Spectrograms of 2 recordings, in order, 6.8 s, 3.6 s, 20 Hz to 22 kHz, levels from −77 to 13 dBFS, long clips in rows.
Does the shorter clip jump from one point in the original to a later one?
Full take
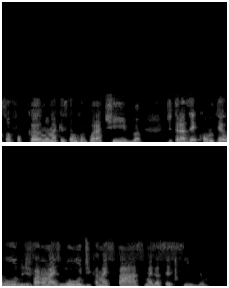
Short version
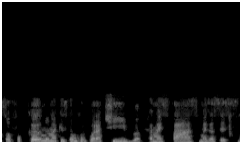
yes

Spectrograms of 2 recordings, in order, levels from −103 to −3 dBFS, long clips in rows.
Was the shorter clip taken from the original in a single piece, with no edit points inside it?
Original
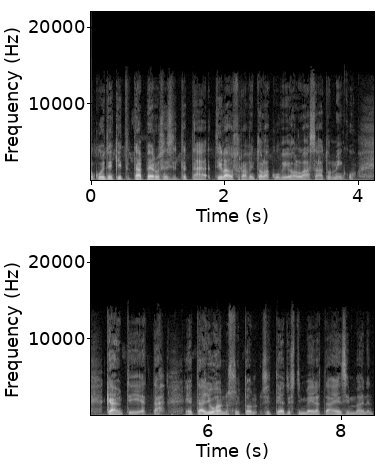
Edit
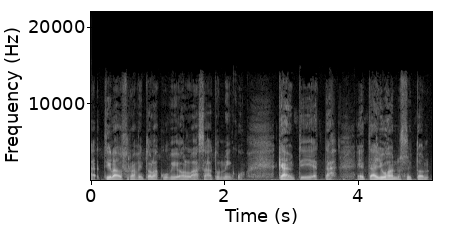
yes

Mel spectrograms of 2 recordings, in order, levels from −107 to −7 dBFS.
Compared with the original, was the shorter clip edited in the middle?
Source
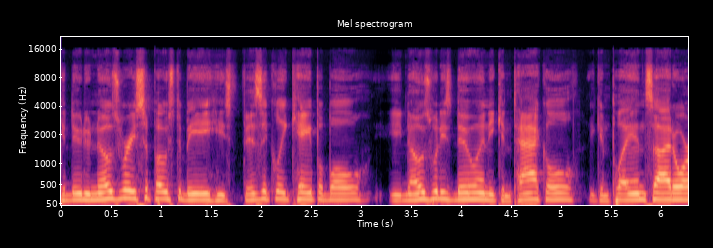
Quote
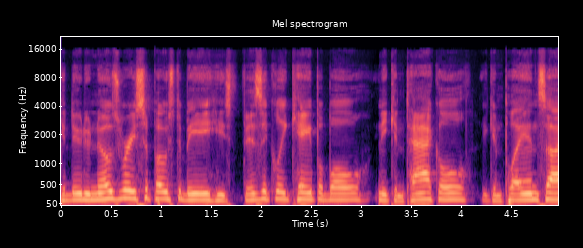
yes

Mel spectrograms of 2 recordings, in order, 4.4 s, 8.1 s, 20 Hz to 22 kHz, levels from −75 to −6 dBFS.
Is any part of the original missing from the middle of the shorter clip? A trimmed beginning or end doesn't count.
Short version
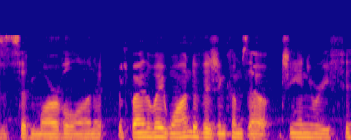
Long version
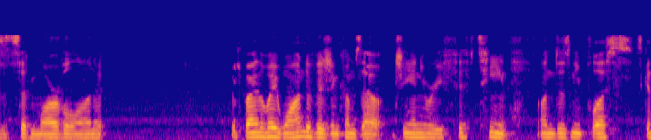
yes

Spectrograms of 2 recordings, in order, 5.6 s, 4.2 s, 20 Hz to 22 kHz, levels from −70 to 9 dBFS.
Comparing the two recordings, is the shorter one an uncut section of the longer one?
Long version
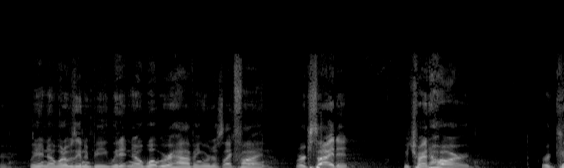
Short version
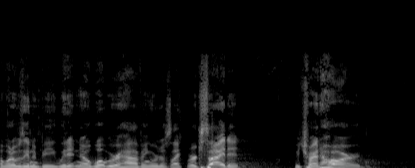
no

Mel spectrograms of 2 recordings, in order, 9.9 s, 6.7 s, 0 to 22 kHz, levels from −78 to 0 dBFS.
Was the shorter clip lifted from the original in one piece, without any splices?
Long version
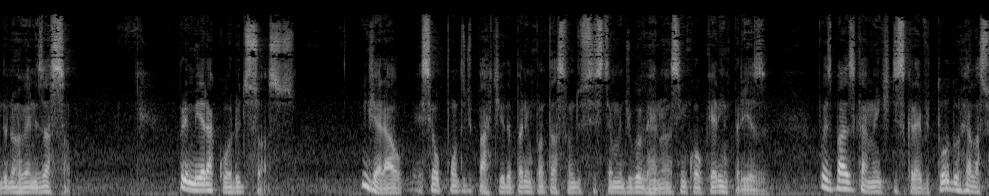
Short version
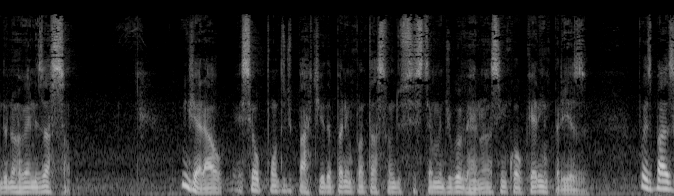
no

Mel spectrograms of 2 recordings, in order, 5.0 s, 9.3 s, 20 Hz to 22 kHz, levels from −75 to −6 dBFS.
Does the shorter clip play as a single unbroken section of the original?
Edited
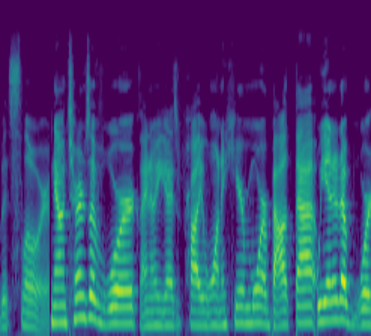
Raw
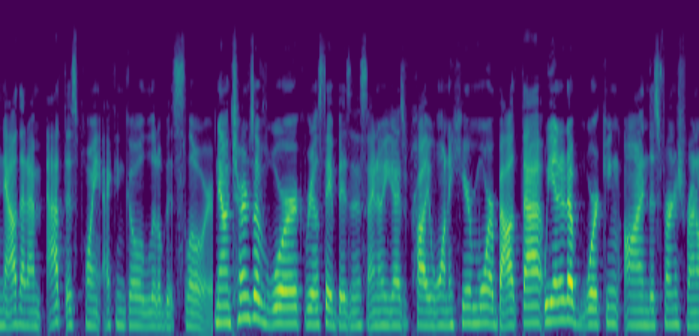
no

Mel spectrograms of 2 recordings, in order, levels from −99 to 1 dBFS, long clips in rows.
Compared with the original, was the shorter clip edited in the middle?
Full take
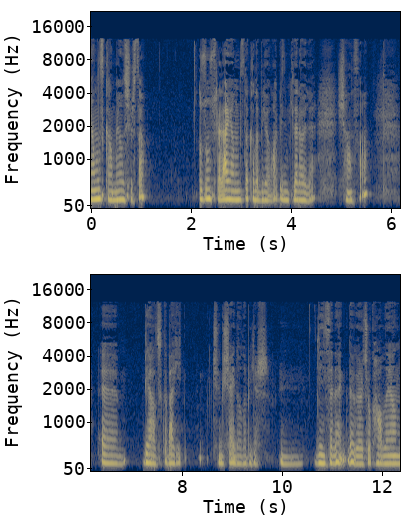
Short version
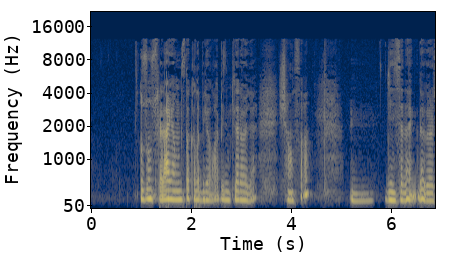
yes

